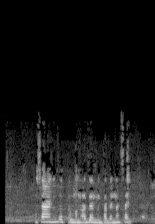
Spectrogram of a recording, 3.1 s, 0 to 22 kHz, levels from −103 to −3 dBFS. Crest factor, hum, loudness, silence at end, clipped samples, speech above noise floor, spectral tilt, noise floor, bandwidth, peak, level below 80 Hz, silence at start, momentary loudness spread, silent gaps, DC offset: 20 dB; none; -26 LUFS; 0 s; under 0.1%; 23 dB; -4.5 dB/octave; -49 dBFS; 10.5 kHz; -8 dBFS; -64 dBFS; 0.1 s; 17 LU; none; under 0.1%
